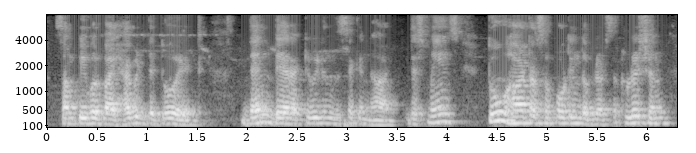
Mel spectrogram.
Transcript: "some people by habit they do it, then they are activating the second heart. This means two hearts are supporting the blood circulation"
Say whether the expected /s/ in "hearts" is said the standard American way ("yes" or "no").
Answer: no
